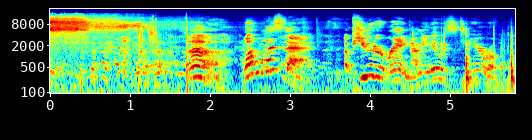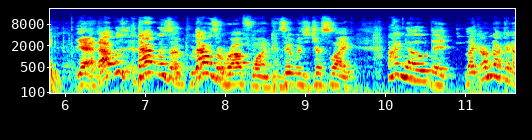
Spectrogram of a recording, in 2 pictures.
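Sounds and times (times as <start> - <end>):
person hissing like an angry cat into the mic: 0.0 - 2.3
laughter: 0.1 - 3.8
speech: 0.5 - 11.6.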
